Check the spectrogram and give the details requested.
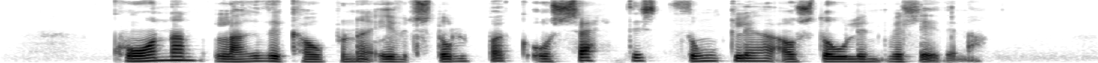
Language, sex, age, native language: Icelandic, male, 30-39, Icelandic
